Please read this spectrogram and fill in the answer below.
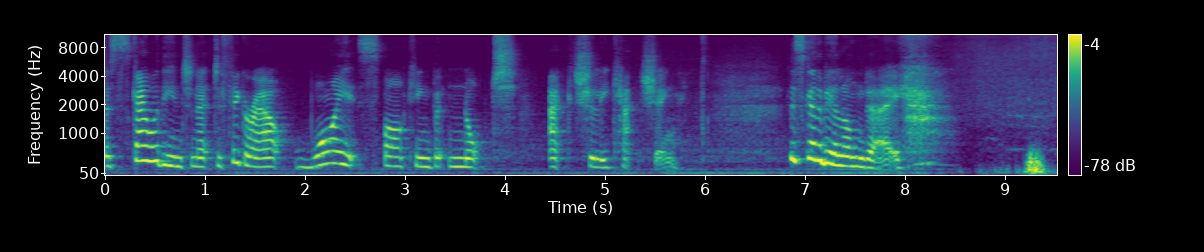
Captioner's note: sigh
